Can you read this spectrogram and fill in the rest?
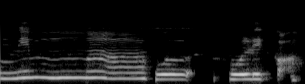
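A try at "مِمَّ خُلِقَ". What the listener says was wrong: Mimma khuliqa. Dimanya jangan dipanjangin. Mimma khuliqa.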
